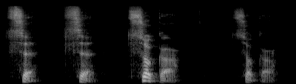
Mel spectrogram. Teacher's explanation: Z's make a TS sound, and think like at the end of the word hats. You go to the T, T, and then go right to an S.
